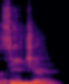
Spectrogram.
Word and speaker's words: teacher: that we have here the accent will be on T for the word teacher the accent will be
